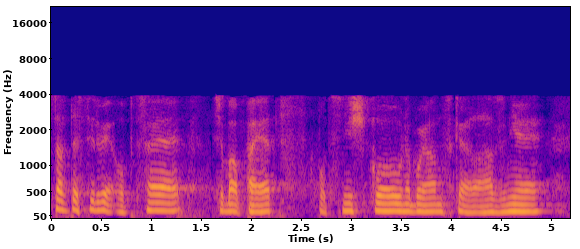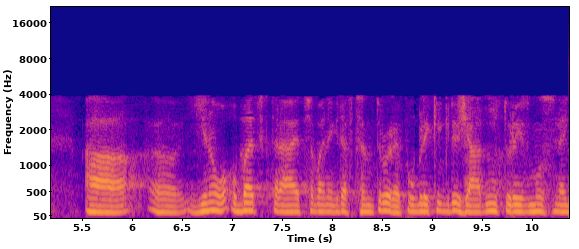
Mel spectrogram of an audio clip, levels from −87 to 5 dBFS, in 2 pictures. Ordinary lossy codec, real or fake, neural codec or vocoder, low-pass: AAC, 16 kbps; fake; codec, 16 kHz, 2 kbps, X-Codec, WavLM features, trained on Multilingual LibriSpeech; 7.2 kHz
